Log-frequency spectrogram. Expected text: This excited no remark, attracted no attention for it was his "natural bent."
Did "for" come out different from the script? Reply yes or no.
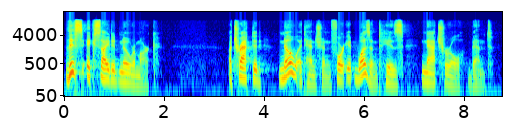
no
